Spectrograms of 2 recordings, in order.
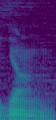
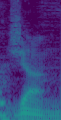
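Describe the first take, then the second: First: The name begins with a Y sound. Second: The name begins with a J sound. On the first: The speaker calls it right. "It's actually Young" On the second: The speaker calls it wrong. "It's mispronounced Jung"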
